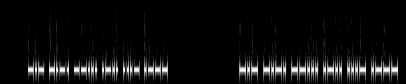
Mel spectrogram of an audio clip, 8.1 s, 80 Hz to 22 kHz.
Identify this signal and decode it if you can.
Morse code, heard as a keyed tone, about 32 wpm, 700 Hz. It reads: KC7LVJ KC7LVJ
